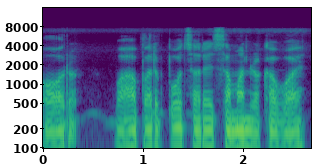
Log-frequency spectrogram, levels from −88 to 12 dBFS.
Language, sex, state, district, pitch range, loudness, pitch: Hindi, male, Meghalaya, West Garo Hills, 90-95 Hz, -19 LUFS, 95 Hz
